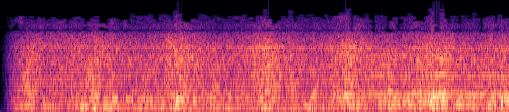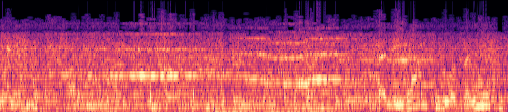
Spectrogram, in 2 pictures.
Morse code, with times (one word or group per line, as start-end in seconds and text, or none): none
